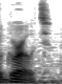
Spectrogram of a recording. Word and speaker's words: Groot: Oh, Groot is pronounced as rhyming with oat, so Groat. Okay, gotcha.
